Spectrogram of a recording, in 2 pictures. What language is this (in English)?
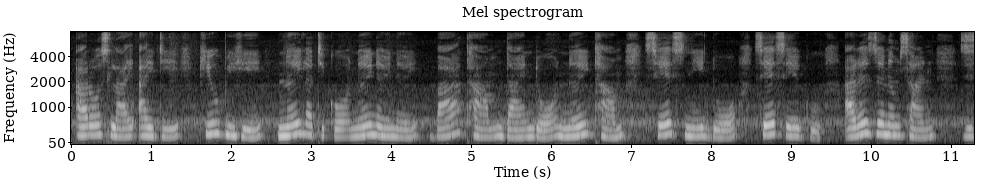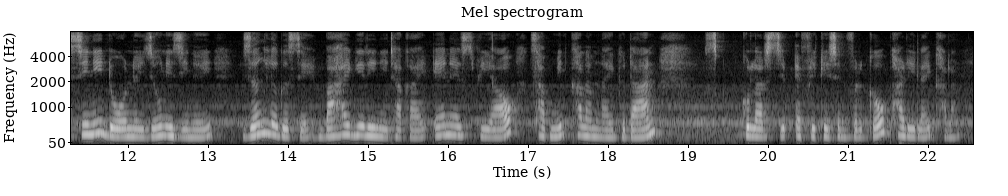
Bodo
